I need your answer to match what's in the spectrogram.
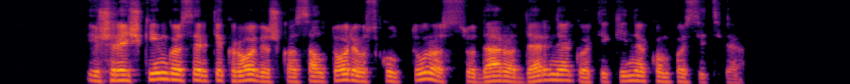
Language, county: Lithuanian, Vilnius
